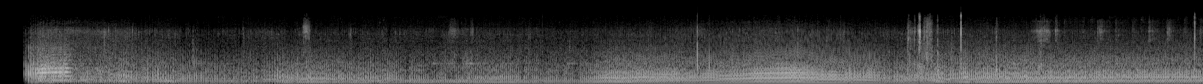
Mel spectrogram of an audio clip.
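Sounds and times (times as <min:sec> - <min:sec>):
car engine from inside cabin: 0:00.3 - 0:12.0
sharp ticks: 0:06.9 - 0:07.2, 0:08.9 - 0:12.0.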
